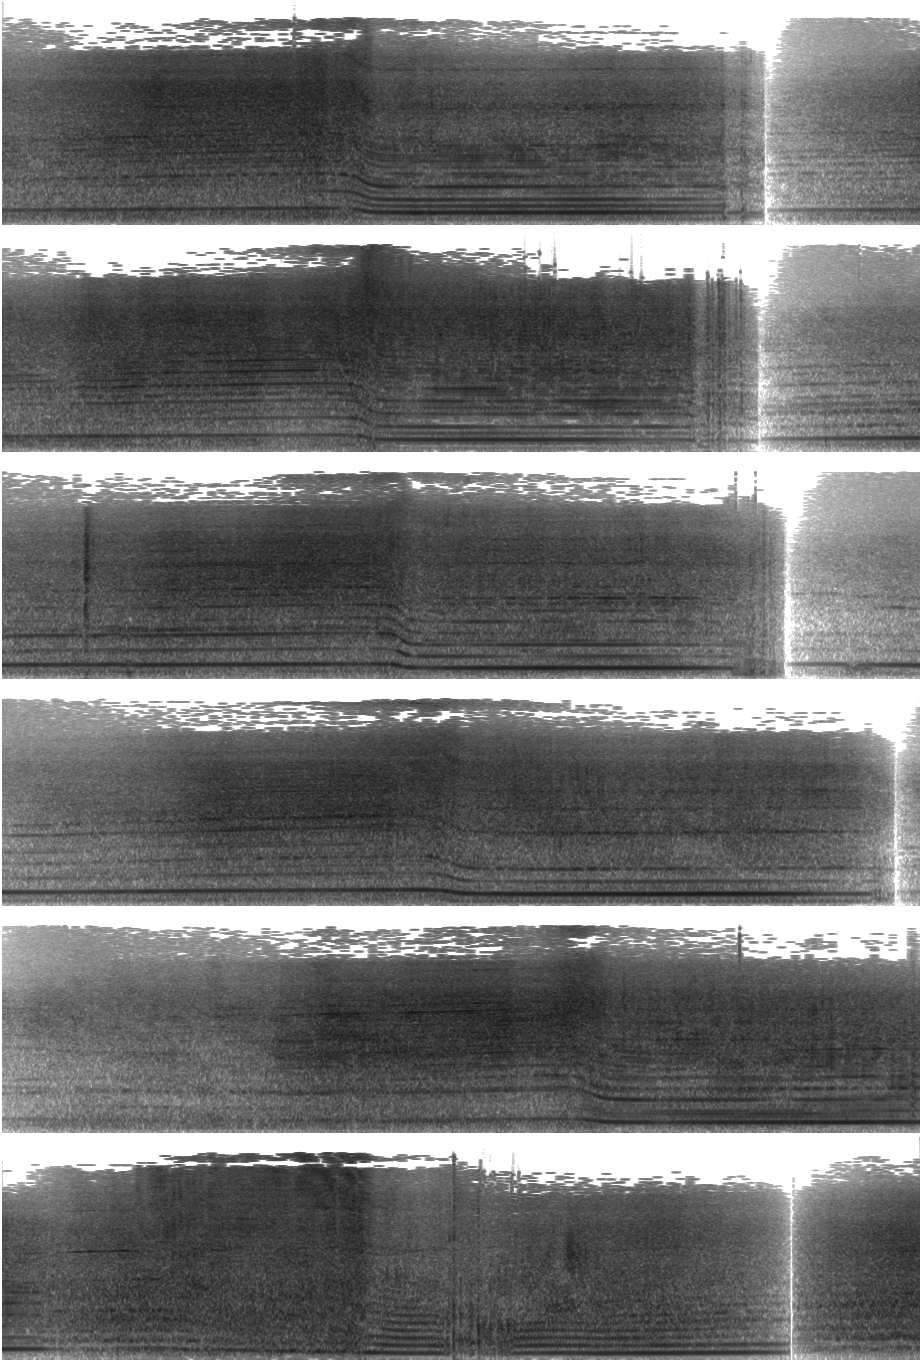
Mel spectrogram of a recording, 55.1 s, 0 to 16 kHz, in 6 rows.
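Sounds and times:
rally cars passing at high revs: 0:00.0 - 0:55.0.

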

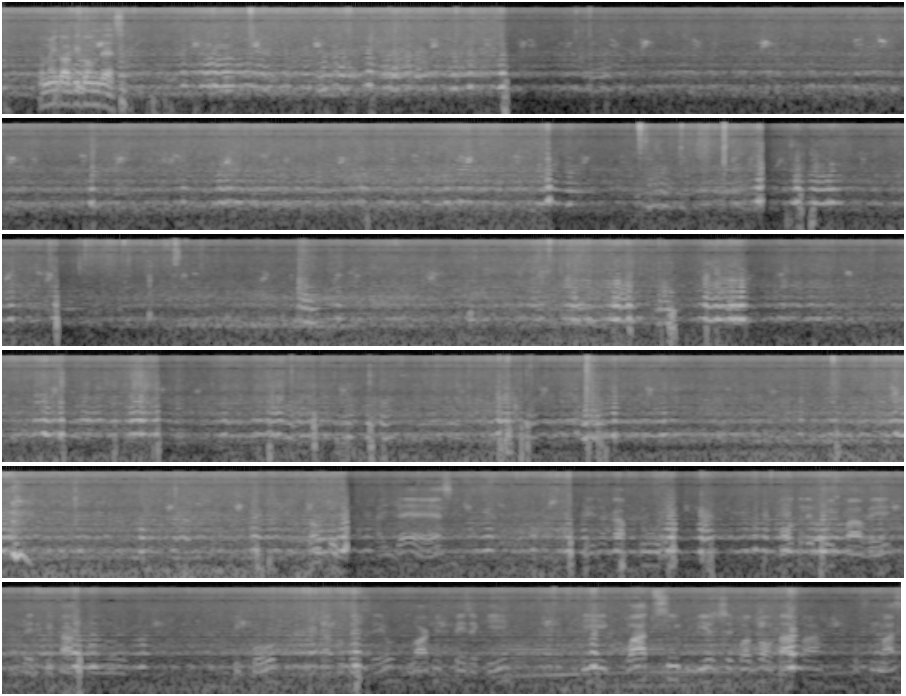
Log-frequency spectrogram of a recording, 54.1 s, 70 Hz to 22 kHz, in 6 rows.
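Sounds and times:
honeybees buzzing: 0:00.0 - 0:54.0
knocks on wooden hive box: 0:29.7 - 0:30.9, 0:32.0 - 0:33.2.

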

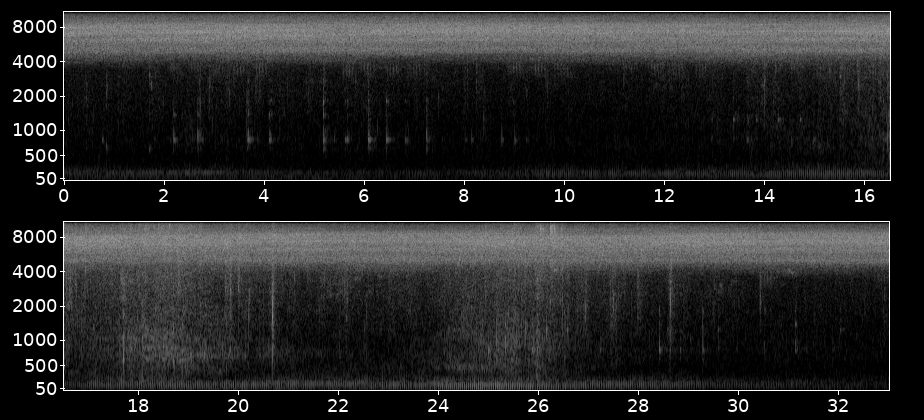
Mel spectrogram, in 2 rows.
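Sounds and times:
high-pitched insect chorus: 0:00.0 - 0:33.0
water buffalo grazing clicks: 0:00.5 - 0:09.6, 0:13.0 - 0:29.8.

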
